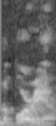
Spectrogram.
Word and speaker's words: Laborio: how to say um laborio unless you had a latina teacher or latino they would pronounce it right spanish class was the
